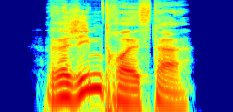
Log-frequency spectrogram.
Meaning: inflection of regimetreu: 1. strong/mixed nominative masculine singular superlative degree 2. strong genitive/dative feminine singular superlative degree 3. strong genitive plural superlative degree
- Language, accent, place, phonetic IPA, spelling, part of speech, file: German, Germany, Berlin, [ʁeˈʒiːmˌtʁɔɪ̯stɐ], regimetreuster, adjective, De-regimetreuster.ogg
